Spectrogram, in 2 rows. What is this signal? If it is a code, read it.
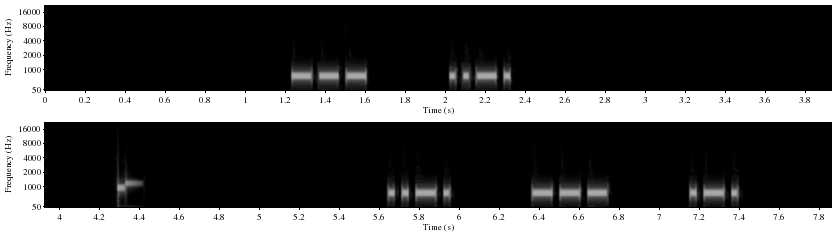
Morse code, heard as a keyed tone, about 36 wpm, spaced as for 16 wpm, 690 Hz. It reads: OF FOR
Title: 4x Character Spacing - Top 100 Words - 35wpm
